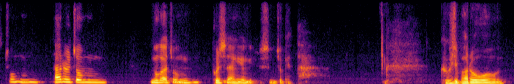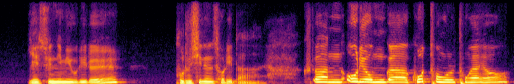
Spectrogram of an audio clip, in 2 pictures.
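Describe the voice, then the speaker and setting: A male pastor preaching with a high, lively voice that swoops up and down. His tone is dark and mellow. He tells the story vividly and keeps asking the listeners questions. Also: lo-fi sound. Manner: asks the congregation rhetorical questions. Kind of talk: sermon.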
